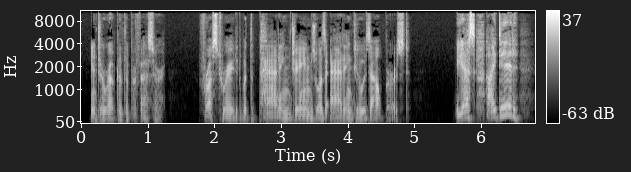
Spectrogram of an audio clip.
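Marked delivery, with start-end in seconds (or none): 5.6-6.5 eager, excited voice, very high pitch. James answers the professor who interrupted him, excited. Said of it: "James replied excitedly".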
